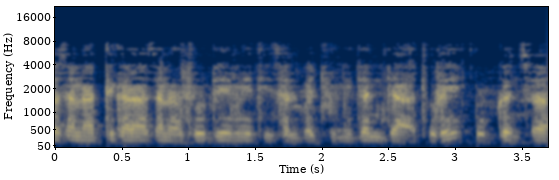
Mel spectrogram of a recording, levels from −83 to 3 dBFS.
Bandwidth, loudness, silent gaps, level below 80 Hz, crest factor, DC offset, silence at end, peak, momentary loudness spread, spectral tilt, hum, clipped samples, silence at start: 8 kHz; -23 LUFS; none; -80 dBFS; 18 dB; under 0.1%; 0 s; -6 dBFS; 8 LU; -0.5 dB/octave; none; under 0.1%; 0 s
